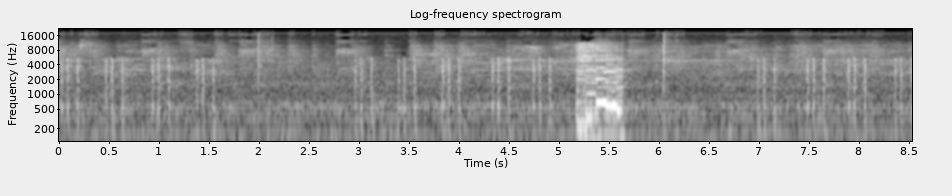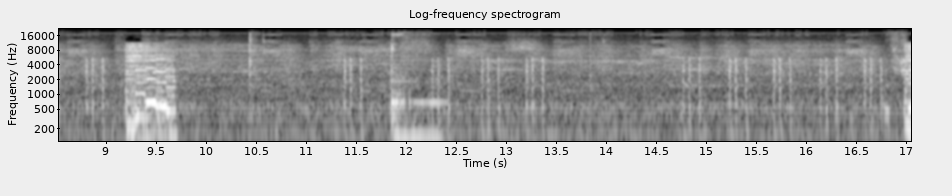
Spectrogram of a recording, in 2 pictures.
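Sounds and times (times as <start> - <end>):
slot machine reel clicks: 3.0 - 5.8, 7.0 - 9.8, 11.4 - 13.4.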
